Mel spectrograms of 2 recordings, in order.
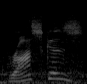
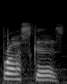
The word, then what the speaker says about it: Braska's: like her you know you don't say lord broska's daughter right lord braska's daughter now lord braska is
